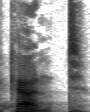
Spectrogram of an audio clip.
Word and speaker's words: can't: I can't you know you're making too strong of a t it's not your fault you know you're pronouncing the word as it's spelled it's just not what they're listening for what they're listening for is I can't or I can I can let's see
